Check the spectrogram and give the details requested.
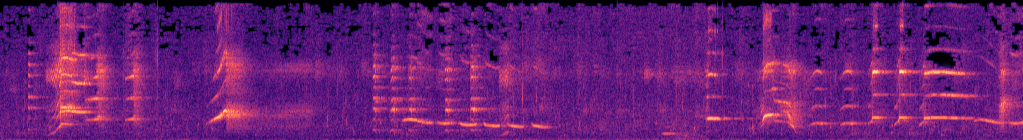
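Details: Male Chinese hwamei master song, loud varied whistles with sharp upward sweeps, a long falling whistle, and short bright phrases separated by pauses.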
